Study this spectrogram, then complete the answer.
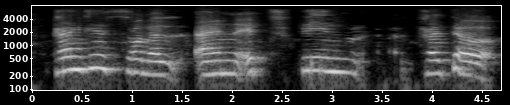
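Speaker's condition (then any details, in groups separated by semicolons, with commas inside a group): Cerebral palsy; mild speech problem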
